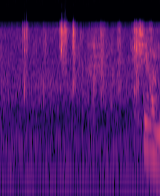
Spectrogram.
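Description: A lull with a steady low electrical hum and a few faint small clicks, then a woman starts speaking near the end.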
